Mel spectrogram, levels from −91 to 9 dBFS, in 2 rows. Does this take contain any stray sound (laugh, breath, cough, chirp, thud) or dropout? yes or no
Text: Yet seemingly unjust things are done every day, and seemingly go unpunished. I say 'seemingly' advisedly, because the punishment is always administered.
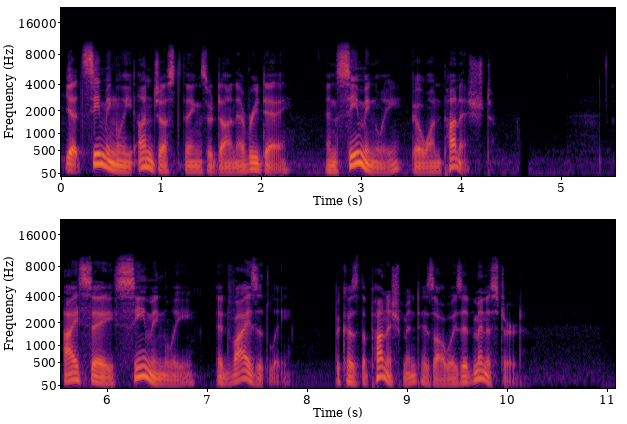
no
